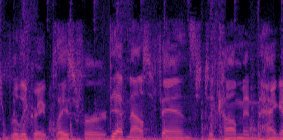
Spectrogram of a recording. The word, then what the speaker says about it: Deadmau5: This is your good friend Joel, professionally known Normally as does his set Deadmau5. from inside a huge Yes, cube. that is the correct way to pronounce it.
